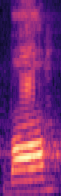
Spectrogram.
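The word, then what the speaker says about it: balm: यहाँ L silent है। ठीक है, क्या हो जाएगा? ये आमंड, कॉम, पॉम, बॉम और ये सैमन। क्या हो जाएगा? ये सैमन हो जाएगा।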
